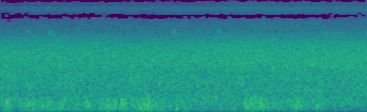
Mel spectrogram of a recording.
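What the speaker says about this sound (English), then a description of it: "more of the little waterfall in this little bridge area here" A small waterfall by a little footbridge makes a steady, broad rushing wash of falling water, continuous and fairly loud with slight surges, and no voices.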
